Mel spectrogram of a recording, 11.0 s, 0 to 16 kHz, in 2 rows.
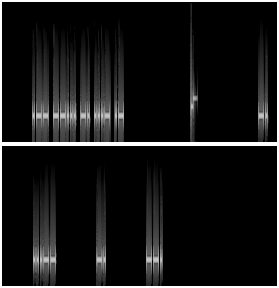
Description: Morse code, heard as a keyed tone, about 36 wpm, spaced as for 16 wpm, 700 Hz. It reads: W7NVA N3NG
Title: USA Call Signs - 8x Character Spacing - 35wpm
